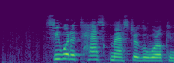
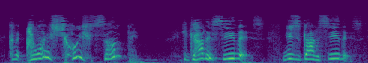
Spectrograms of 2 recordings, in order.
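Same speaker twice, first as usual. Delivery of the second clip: excited invitation; 6 semitones higher, 3 dB quieter than usual. Acted. God eager, like a grandchild.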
